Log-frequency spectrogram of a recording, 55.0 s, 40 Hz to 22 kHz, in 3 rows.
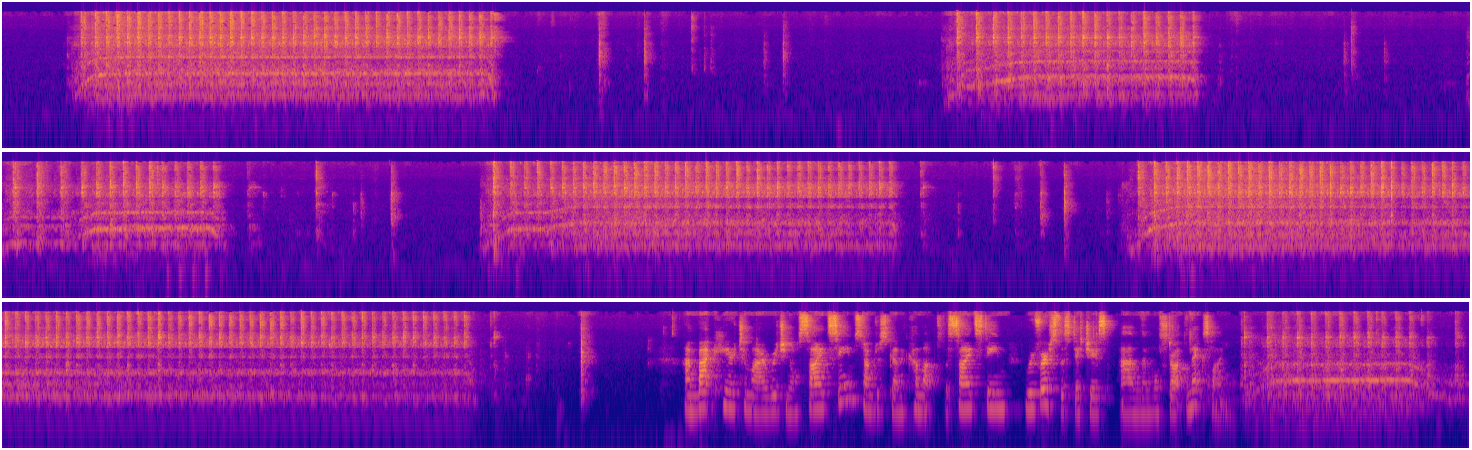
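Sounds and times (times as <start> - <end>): sewing machine stitching: 0.8 - 6.3, 11.8 - 15.1, 18.3 - 21.7, 24.3 - 30.0, 32.3 - 43.0, 52.2 - 55.0.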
